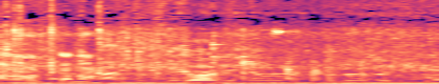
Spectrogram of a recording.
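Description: Steady diesel engine drone from a working excavator, with people's voices over it.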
